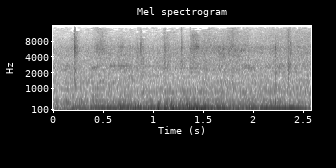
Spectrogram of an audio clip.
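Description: A 1999 Bentley Arnage twin-turbo V8 pulls away from a stop, its low engine hum steady and moderately loud from inside the cabin, rising slightly around mid-clip with faint road and interior noise.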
